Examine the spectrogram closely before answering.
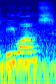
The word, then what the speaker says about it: BWOMS: El Paso bombs yeah b-w-o-s which I I pronounce as b-woms yeah and I don't know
